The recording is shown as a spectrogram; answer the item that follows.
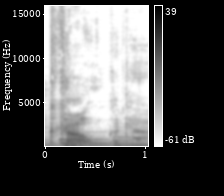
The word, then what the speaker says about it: cacao: it to be delicious all right so cacao right instead of the cocoa cacao beans uh that's how you say coco in spanish cacao so now you all know one word of spanish just mispronounced coco and you're saying it right in spanish so a farmer must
